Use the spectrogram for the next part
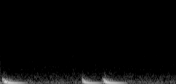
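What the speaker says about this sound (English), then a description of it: "can you hear my heartbeat?" Three heavy, low heartbeat thumps in a slow lub-dub pattern, close and clear, from a Love and Deepspace game scene, with a single beat followed by a quick double beat and no talking.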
